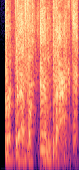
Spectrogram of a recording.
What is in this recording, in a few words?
Vocal Phrase Male "Prepare"; bass house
